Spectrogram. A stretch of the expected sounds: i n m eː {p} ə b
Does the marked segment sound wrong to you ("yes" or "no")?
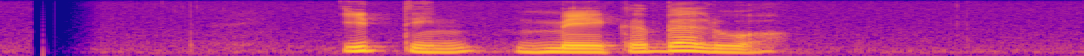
yes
